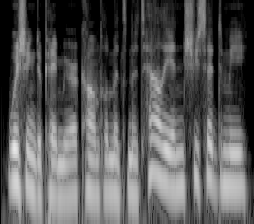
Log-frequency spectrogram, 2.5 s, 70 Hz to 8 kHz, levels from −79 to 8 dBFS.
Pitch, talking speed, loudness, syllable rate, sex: 150 Hz, 285 wpm, -19 LUFS, 7.1 syllables/s, male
